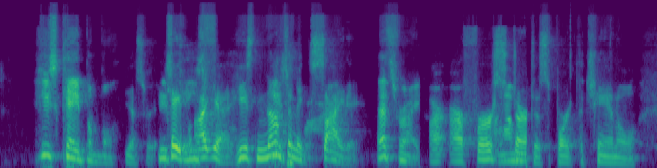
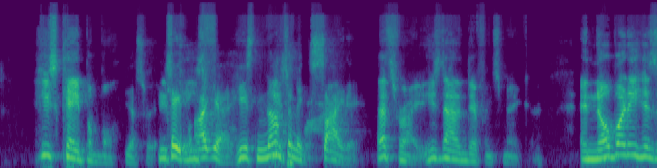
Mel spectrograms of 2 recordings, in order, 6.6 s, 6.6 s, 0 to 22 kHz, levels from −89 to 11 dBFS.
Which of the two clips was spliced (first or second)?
first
